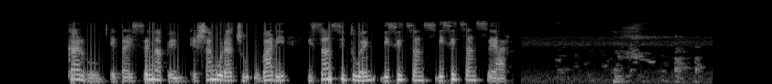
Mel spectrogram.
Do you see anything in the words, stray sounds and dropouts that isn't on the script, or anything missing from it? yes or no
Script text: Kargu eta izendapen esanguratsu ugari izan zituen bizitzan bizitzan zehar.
yes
